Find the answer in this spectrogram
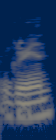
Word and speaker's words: Grian: Their front man is, how do you pronounce his name? Grian.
